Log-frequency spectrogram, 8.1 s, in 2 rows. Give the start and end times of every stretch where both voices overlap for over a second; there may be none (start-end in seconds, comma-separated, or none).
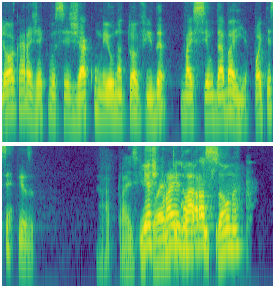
6.1-7.4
